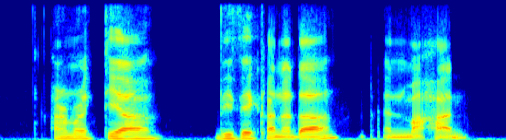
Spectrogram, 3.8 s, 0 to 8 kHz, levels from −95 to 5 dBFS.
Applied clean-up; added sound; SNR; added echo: neural diffusion model UNIVERSE++.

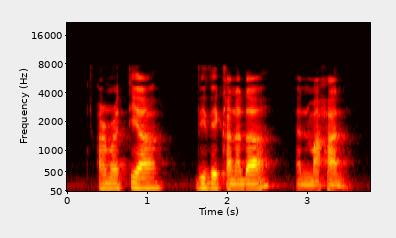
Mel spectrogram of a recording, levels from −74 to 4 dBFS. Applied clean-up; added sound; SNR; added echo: none; none; none; none.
